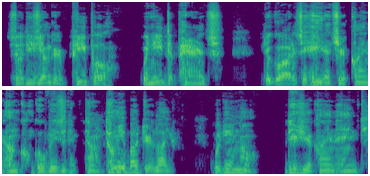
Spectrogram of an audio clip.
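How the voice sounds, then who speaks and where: The speaker is a man with an unremarkable speaking voice and a medium pitch. He goes at a fairly slow pace with ordinary pitch variation. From Blackfoot community, Alberta, Canada. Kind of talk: podcast interview answer.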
